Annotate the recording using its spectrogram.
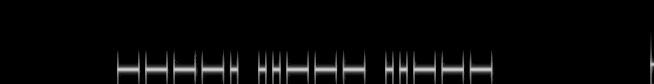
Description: Morse code, heard as a keyed tone, about 17 wpm, 700 Hz. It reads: 922
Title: Numbers - 3-Digit 17wpm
